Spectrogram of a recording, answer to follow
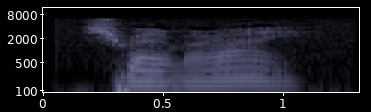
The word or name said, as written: schwarmerei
